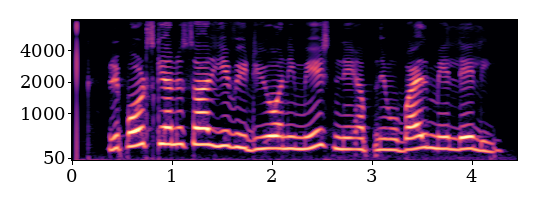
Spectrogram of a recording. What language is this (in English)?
Hindi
